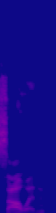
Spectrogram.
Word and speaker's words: Samhain: i don't know just how do you get solid out of samhain i don't know but that's apparently how it is really pronounced is sawin but yeah um for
